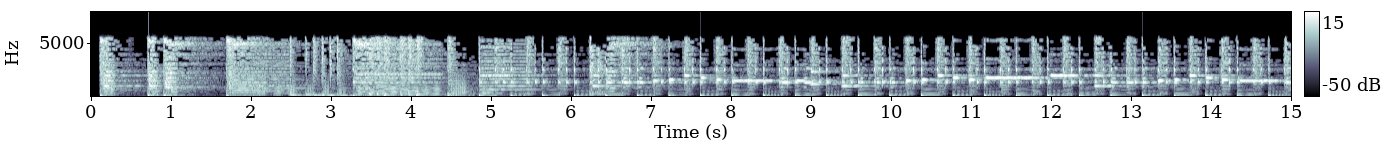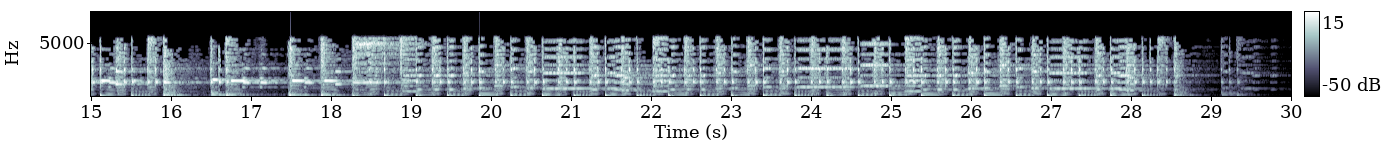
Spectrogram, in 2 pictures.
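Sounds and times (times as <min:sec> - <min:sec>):
instrumental music: 0:00.1 - 0:29.9.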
